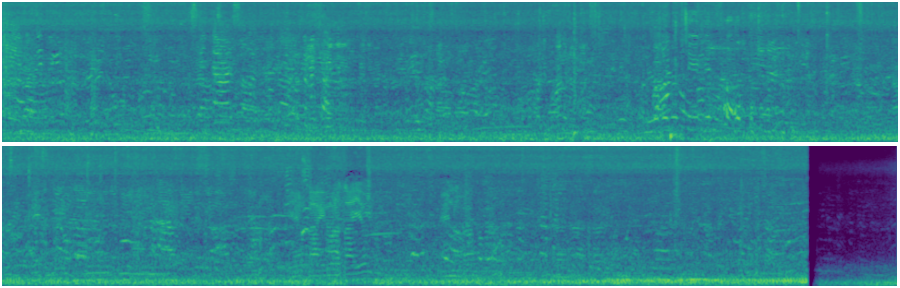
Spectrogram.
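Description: A crowd of people chatters nearby, outdoors.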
